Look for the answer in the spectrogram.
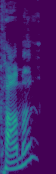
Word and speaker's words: Kama: And I hope, am I saying it, Kuma? From I'm probably saying his name wrong. I'm pretty sure I'm saying it wrong. And Fantastic Beasts. – Yusuf Kama? – Yeah, there Kama. Ooh, I was like, what's that?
